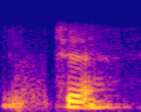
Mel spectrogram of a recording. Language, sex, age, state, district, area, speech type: Bengali, male, 30-45, West Bengal, North 24 Parganas, rural, conversation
